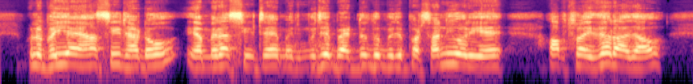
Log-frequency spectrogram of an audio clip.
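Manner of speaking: ordinary delivery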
